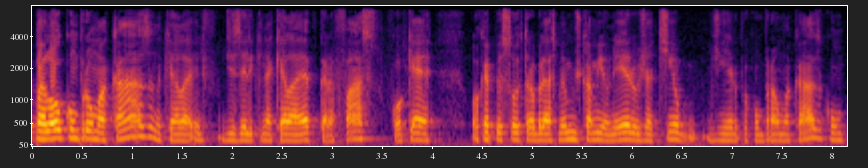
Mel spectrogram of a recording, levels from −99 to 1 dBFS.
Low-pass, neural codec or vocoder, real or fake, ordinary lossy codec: 7.2 kHz; none; real; none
